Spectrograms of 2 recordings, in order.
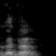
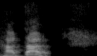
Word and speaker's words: Jatar: Y sí, tal cual lo dijiste, Hatar. Jatar, Es libanés. Esa J no libanés. existe tú sabes, fonéticamente en árabe es tar, tar, pero lógicamente quedó en Hatar, más fácil.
